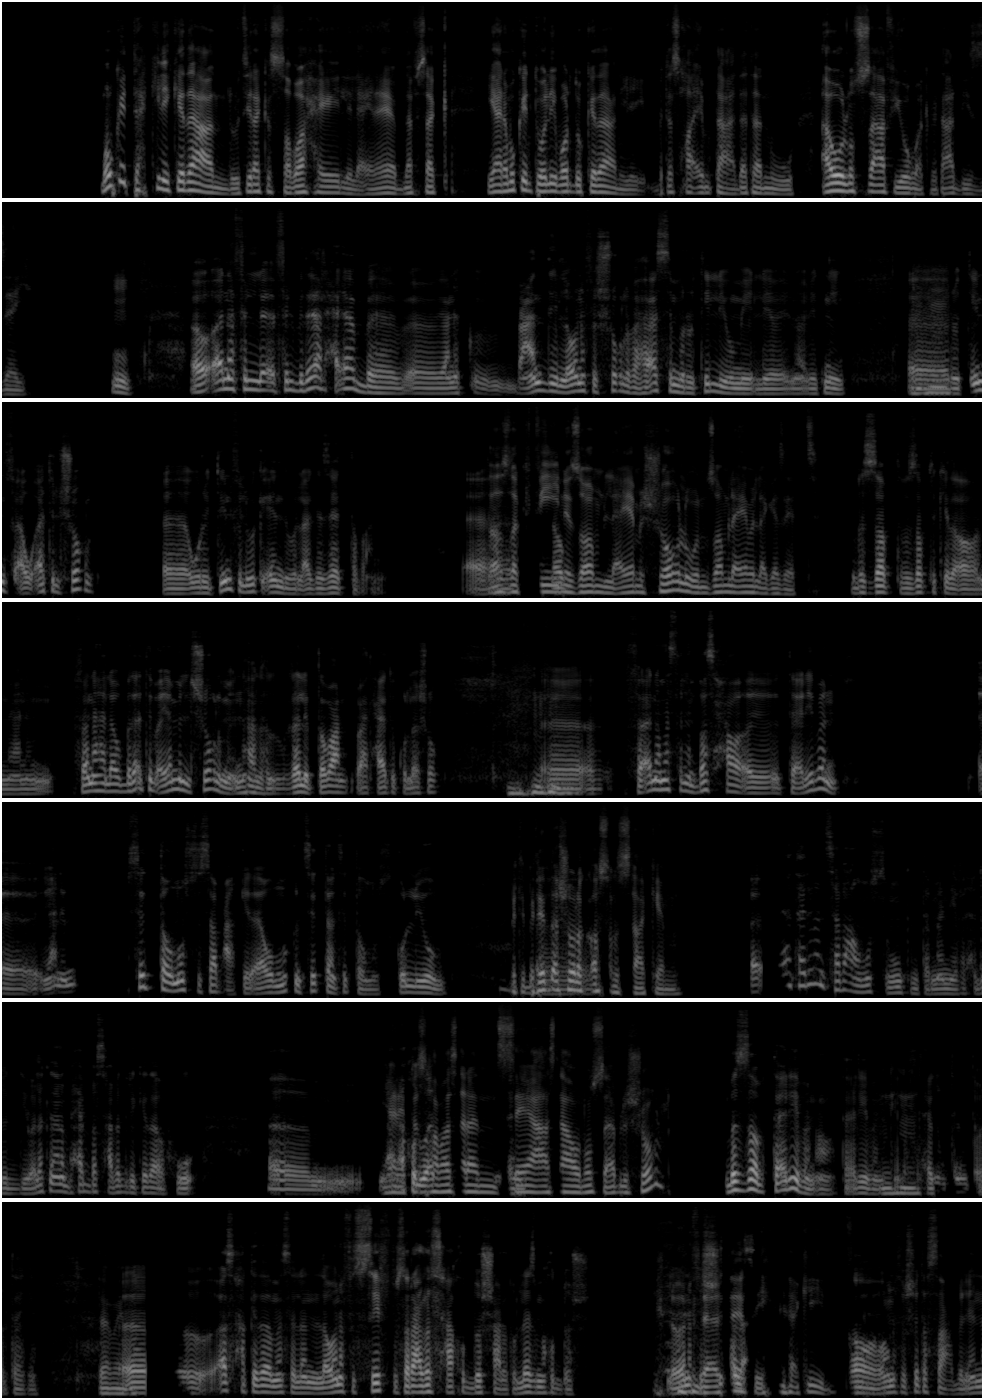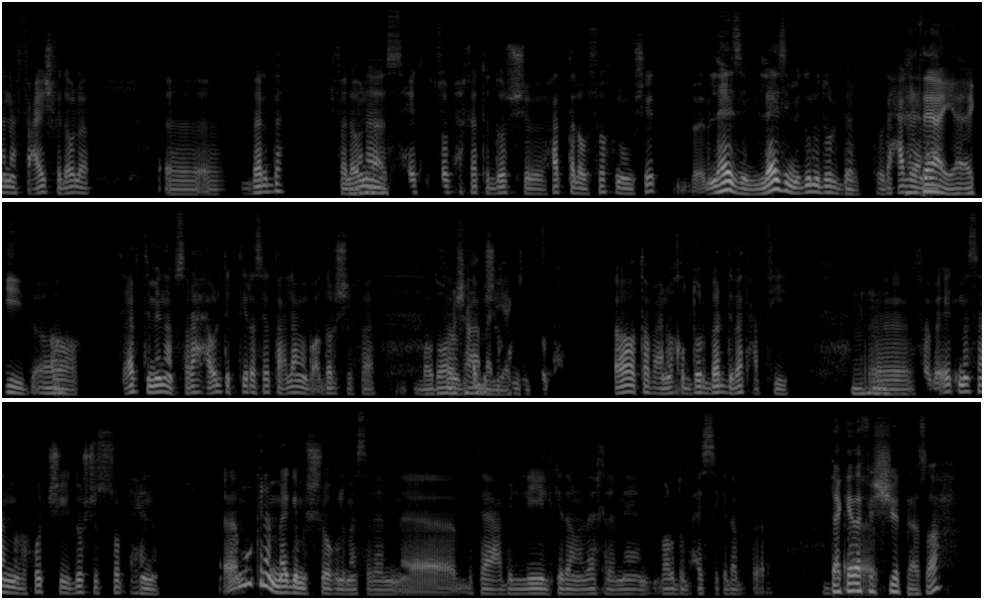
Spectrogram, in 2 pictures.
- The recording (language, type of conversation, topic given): Arabic, podcast, إيه روتينك الصبح عشان تعتني بنفسك؟
- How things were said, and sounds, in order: in English: "روتينك"; in English: "الroutine"; in English: "routine"; in English: "وroutine"; in English: "الweekend"; laughing while speaking: "إنّها على"; chuckle; unintelligible speech; laugh; chuckle; tapping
